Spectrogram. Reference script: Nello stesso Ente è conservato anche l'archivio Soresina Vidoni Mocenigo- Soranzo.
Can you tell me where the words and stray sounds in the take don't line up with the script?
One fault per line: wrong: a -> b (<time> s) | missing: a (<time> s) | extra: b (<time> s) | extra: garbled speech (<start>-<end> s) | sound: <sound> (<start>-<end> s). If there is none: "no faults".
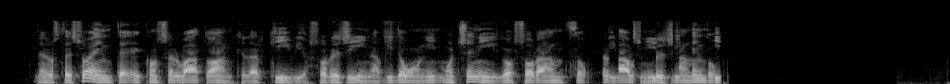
extra: garbled speech (6.0-7.2 s)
